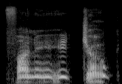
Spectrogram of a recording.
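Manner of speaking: slow, throat-straining creature croak; low, broken croak, dragged out; failed attempt at a wise little alien; Yoda. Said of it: "I can't do a Yoda voice anymore".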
